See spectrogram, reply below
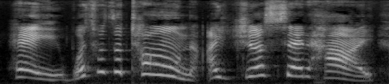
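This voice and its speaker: Woman voicing a whiny, high-pitched theatrical boy. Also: huge pitch swings, slow pace, a bit bright, exaggerated voice. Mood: teasing. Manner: dramatic, whiny, bickering. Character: boisterous, theatrical, easily offended boy.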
